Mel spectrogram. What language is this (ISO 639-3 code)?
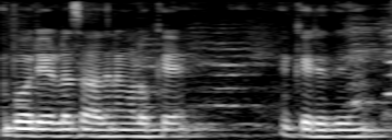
mal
